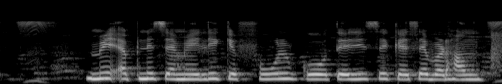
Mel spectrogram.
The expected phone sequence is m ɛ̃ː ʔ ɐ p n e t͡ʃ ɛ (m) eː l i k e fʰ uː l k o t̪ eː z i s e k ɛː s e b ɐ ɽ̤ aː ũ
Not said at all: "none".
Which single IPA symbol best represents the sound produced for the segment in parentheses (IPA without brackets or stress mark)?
m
